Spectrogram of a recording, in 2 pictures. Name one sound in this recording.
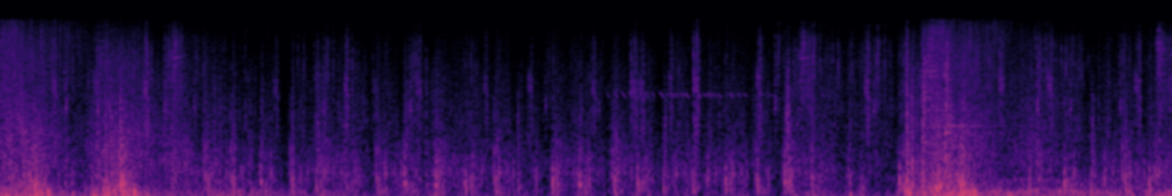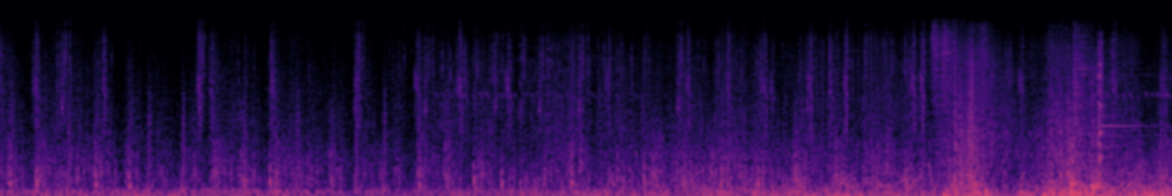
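Armoured footsteps clank and thud quickly over the ground.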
